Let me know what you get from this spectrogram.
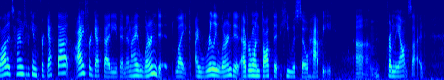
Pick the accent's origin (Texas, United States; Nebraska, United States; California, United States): Texas, United States; I grew up in Texas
